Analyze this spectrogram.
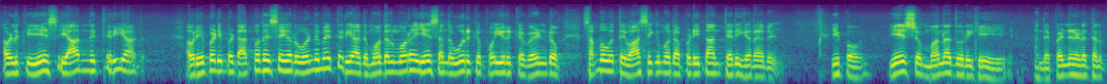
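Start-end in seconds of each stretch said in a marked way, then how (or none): none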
